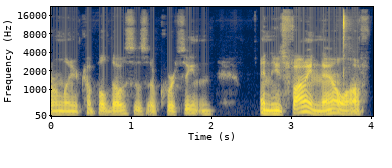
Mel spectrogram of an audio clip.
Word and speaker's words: quercetin: This, and I'll butcher the flavonoid name, but if you'll just tell us again, quercetin.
